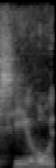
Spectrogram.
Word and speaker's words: sirop: concentrar, que hace le sirop d'érable. La buena miel de maple. ¿Cómo se escribe? Así. Sirop. Se escribe con la P, pero que no se pronuncia la P.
